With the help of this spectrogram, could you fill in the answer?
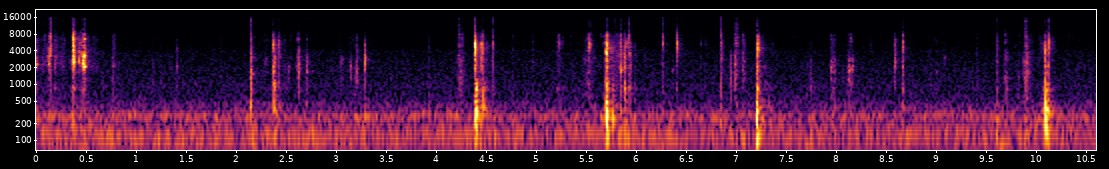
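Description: A box cutter blade shaves the top edge of a small, solid, pale green soap square held in the fingers. Short, crisp, bright scraping ticks come in scattered bursts over a faint, steady low hum, each one dying almost instantly as flakes are shaved off.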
